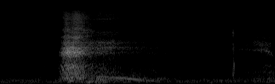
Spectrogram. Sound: sigh

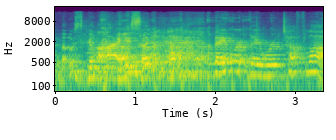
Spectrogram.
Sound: laughter

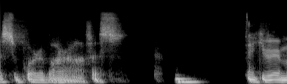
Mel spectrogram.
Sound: silence

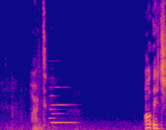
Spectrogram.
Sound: cellphone chimes

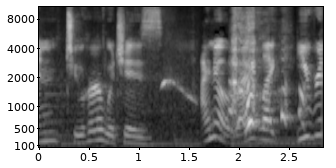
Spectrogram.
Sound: whistling

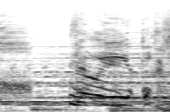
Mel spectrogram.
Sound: both gasp

